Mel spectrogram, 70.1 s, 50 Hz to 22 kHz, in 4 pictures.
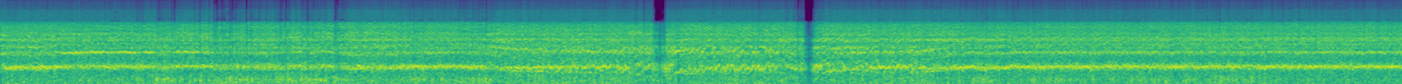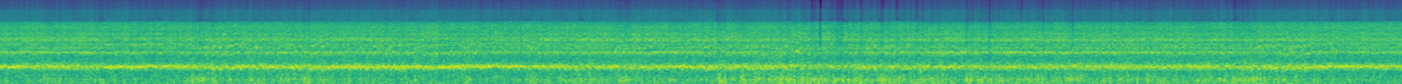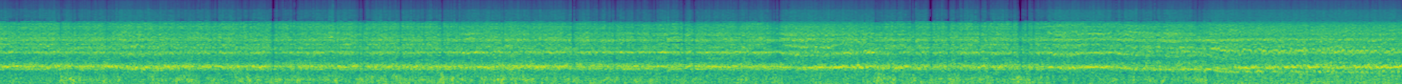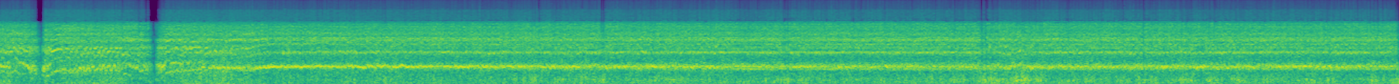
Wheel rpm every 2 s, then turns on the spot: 220, 230, 230, 200, 140, 140, 220, 240, 230, 230, 230, 220, 230, 230, 230, 230, 230, 230, 230, 230, 230, 240, 230, 230, 220, 200, 150, 130, 220, 230, 230, 230, 230, 230, 230.
none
